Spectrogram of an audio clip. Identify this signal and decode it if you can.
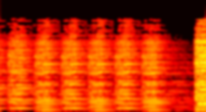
There is no code.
